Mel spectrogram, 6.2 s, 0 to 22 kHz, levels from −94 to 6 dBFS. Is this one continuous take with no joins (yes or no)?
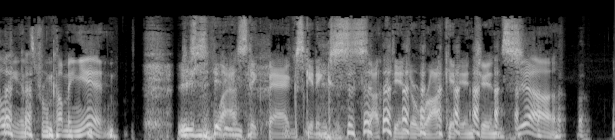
yes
